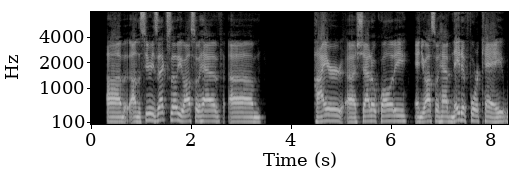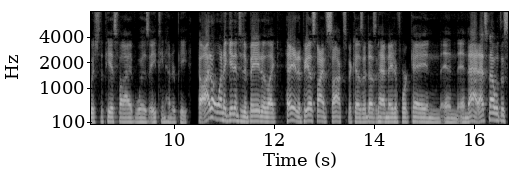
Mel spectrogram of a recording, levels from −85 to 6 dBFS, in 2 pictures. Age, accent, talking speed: 30-49, American, 230 wpm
